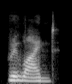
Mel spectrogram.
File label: "rewind", Indian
